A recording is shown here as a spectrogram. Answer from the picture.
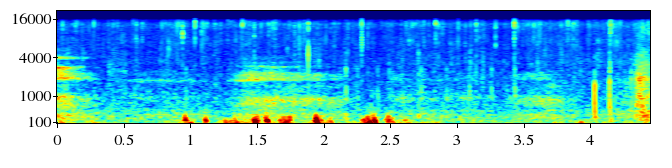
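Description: Near-quiet outdoor air with faint, scattered soft taps of water dripping from the trees.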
